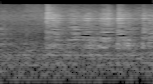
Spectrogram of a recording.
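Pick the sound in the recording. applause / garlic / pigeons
garlic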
